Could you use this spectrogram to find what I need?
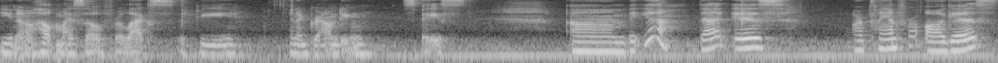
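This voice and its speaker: A woman speaks at a very slow pace, leaving long, frequent pauses. Audible room echo surrounds her voice. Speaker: lifestyle vlogger. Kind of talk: casual vlog monologue. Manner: halting, many fillers.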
